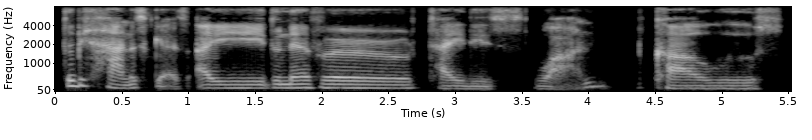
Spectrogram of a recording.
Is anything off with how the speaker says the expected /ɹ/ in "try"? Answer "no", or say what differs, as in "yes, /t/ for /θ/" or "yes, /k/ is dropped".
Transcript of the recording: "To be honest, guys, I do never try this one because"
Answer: yes, /ɹ/ is dropped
